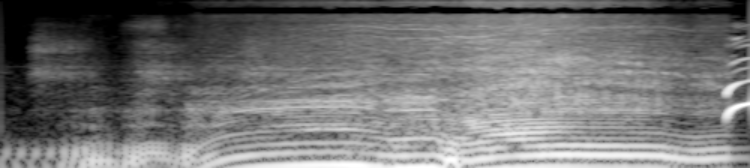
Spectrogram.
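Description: An ATV engine at full throttle, growing loud as it charges up and passes close by, its pitch rising as it nears and dipping as it goes past about three seconds in. Right at the end a person cries out.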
